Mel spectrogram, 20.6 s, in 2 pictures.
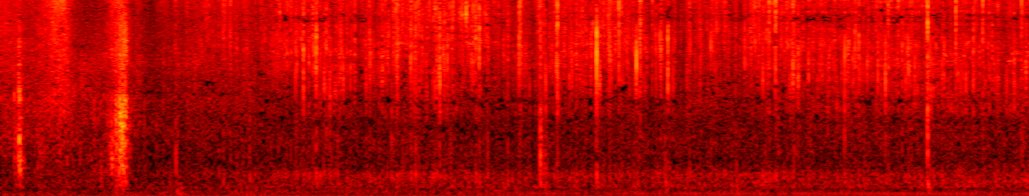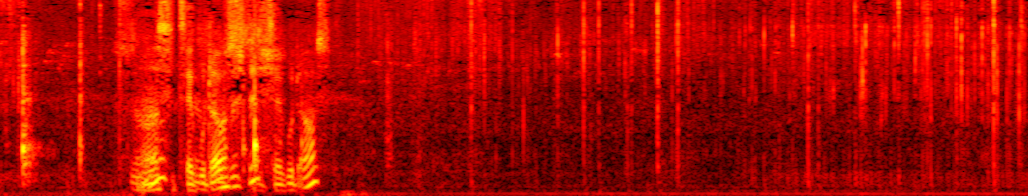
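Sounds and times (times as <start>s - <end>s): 
pasta water being poured off from pot: 1.6s - 20.5s
speech: 11.8s - 13.8s.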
